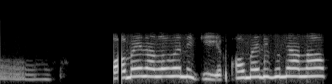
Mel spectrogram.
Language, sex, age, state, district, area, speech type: Assamese, female, 18-30, Assam, Darrang, rural, conversation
